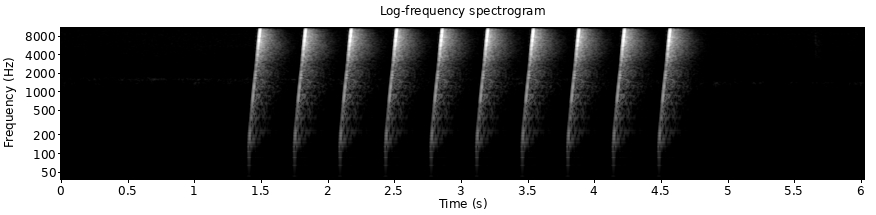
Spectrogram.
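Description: Audyssey MultEQ XT32 room-calibration test signal from a Denon AVR-X3200W, played through a loudspeaker: ten quick rising sweeps, about three a second, starting about a second and a half in and stopping near five seconds. These are the measurement chirps the receiver uses to gauge each speaker's distance and level.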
